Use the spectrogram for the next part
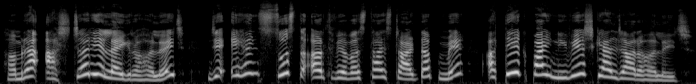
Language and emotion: Maithili, surprised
